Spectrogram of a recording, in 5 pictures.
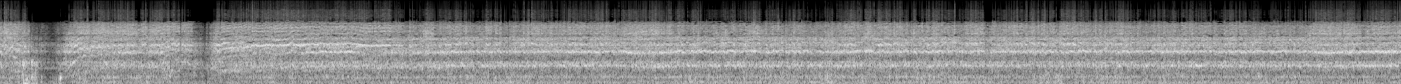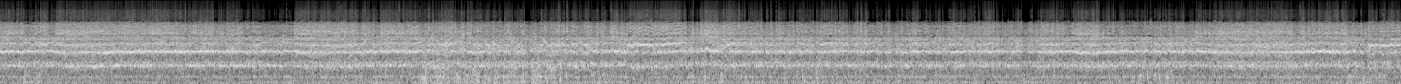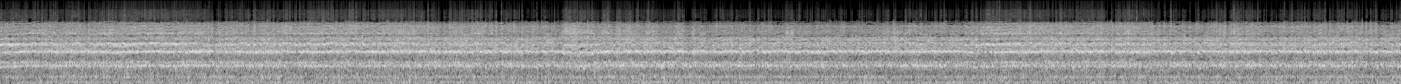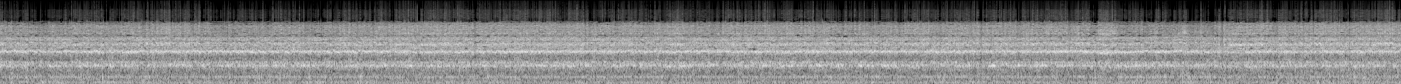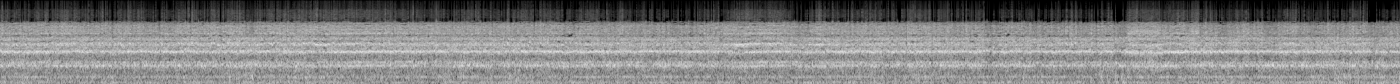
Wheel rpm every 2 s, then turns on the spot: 140, 170, 230, 230, 230, 230, 230, 230, 230, 220, 230, 230, 230, 220, 230, 230, 230, 230, 230, 230, 230, 230, 230, 230, 240, 240, 230, 230, 230, 230, 230, 230, 230, 230, 230.
none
